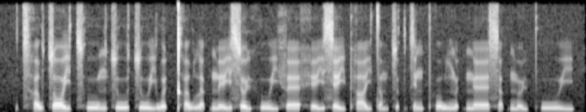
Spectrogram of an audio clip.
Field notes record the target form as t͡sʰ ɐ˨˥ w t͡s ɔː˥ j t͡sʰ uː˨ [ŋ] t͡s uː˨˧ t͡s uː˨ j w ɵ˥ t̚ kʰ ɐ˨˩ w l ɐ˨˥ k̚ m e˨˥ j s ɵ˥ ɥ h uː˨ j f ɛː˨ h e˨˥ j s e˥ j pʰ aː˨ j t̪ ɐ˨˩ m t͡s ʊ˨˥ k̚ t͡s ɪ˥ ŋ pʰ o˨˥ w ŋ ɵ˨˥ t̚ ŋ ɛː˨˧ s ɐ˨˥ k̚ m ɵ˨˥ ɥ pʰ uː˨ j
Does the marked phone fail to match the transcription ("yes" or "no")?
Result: no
